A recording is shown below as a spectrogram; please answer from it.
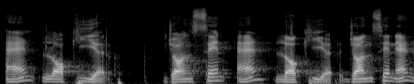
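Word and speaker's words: Lockyer: यहाँ पे प्रोनाउंसिएशन है, जॉनसन एंड लॉकियर।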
